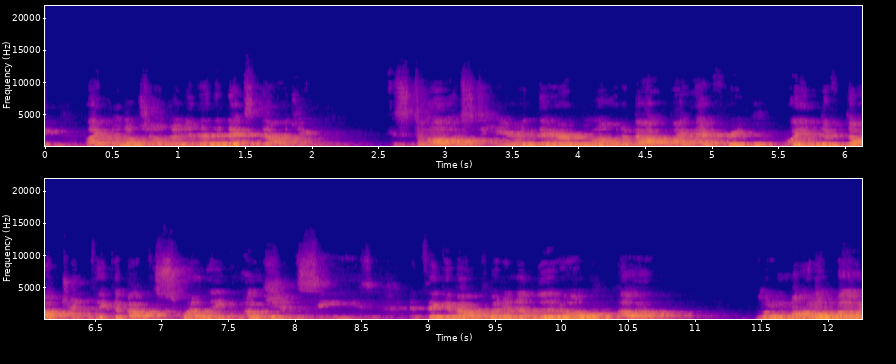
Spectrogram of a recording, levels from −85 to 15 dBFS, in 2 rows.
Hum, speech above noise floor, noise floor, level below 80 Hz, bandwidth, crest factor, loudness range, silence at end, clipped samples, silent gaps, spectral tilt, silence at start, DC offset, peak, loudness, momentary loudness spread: none; 28 dB; -47 dBFS; -74 dBFS; 10.5 kHz; 18 dB; 3 LU; 0 s; under 0.1%; none; -5.5 dB/octave; 0 s; under 0.1%; -2 dBFS; -20 LUFS; 15 LU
